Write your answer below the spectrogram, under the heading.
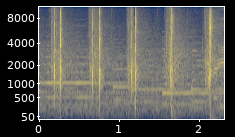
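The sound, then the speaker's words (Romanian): Congregation clapping during a church service: five evenly spaced, sharp claps, each slightly doubled, with a faint held tone underneath. “Haideți să o aplaudăm!”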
